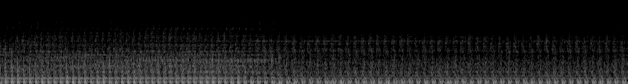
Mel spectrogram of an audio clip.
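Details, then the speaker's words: Yamaha WR125 single-cylinder motorbike, warm, after replacing split inlet manifold boot and dropping idle right down: even steady putter, no misses, revs settling lower and smoother partway through; healthy idle. "there you go just drop that to over right down all right so now we've warmed the bike up and sorted the uh split boot on the inlet manold"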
